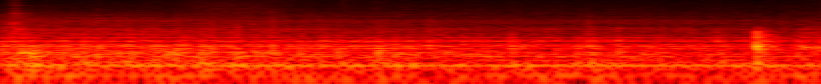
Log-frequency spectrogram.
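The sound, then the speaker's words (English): A coffee maker pumps water from its reservoir with a steady, low, buzzing motor drone that holds an even level throughout, broken by one brief click near the end. No voices. “And the coffee maker is taking water from the reservoir, ready to make the next cup.”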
